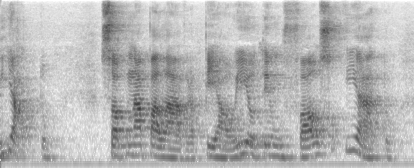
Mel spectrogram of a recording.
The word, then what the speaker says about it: Piauí: Só que na palavra Piauí eu tenho um falso hiato. Porque o que acontece? Ali é uma vogal que é pronunciada, mas não escrita, por isso que é falso hiato.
